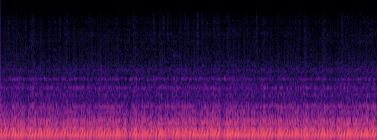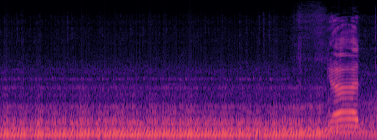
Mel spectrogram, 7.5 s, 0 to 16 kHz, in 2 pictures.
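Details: Nissan R33 Skyline with freshly rebuilt turbocharged RB30 six (RB25 VCT head, RB26 cams, EFR 8374 turbo, Link G4+ ECU, Autodream crank trigger); steady, even low idle with a regular beat and no knocks or misses, healthy.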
